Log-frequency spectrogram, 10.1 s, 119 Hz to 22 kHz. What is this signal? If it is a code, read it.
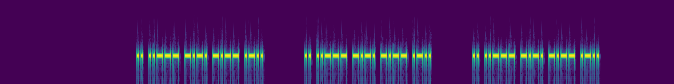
Morse code, heard as a keyed tone, about 40 wpm, 700 Hz. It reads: I2CYL I2CYL I2CYL
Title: DXCC-100 Call Signs - 5 Characters - Repeated 3x - 40wpm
